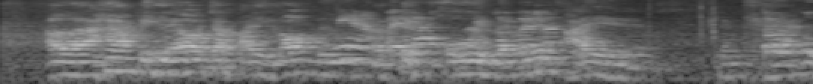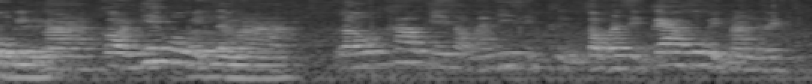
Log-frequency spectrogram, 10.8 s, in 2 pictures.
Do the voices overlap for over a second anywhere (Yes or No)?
Yes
